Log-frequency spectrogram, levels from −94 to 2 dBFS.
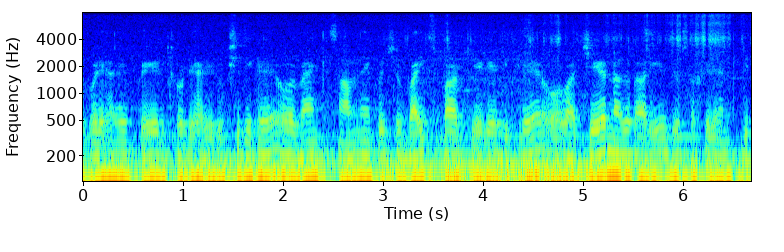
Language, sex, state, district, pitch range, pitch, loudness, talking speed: Hindi, male, Rajasthan, Nagaur, 95-100 Hz, 95 Hz, -35 LUFS, 270 wpm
